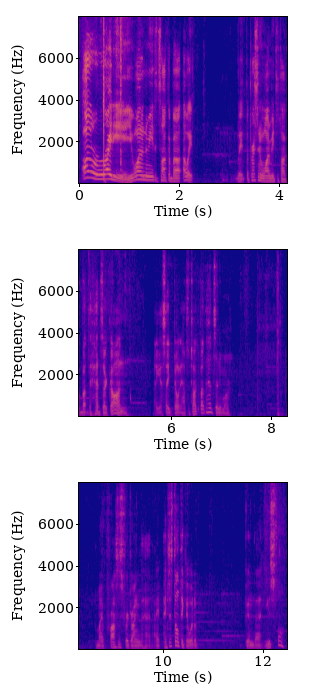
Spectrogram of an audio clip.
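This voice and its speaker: With faint music playing behind him, a man in his twenties draws on stream and casually answers viewers, reading their chat aloud. His medium-pitched voice swings widely in pitch, and he talks fast but pauses often.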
